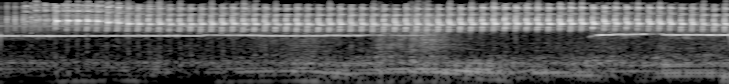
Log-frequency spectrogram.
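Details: Female lovebird giving a long ngekek chatter: an unbroken stream of high, scratchy chirps, about three per second, held for the whole stretch over a steady thin whine.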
